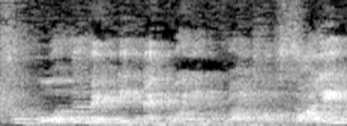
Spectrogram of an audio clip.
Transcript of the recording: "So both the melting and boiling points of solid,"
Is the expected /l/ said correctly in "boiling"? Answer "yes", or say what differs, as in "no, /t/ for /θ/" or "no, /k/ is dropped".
no, /n/ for /l/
